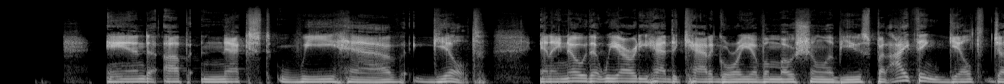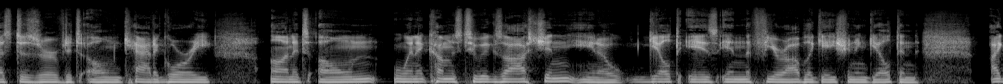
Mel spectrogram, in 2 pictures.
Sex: male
